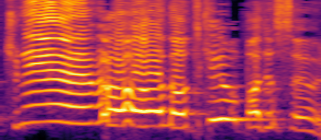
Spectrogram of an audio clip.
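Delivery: very high, loud, stretched desperate cry; panicked cry for help. Retold or imitated. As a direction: scream to the Lord as you sink. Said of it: "살려달라고 부르짖었을까".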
